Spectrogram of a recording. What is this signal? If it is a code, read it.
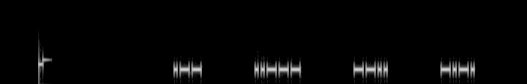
Morse code, heard as a keyed tone, about 40 wpm, spaced as for 14 wpm, 700 Hz. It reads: W2ZC
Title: USA Call Signs - 4 Characters - 6x Character Spacing - 40wpm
